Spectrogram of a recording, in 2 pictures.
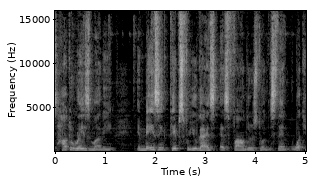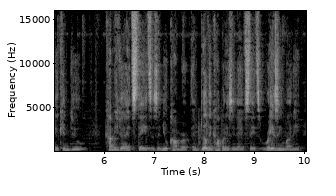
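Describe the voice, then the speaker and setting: A man's voice: medium pitch, a little mellow, roomy sound. A man hosting a podcast interview from his home studio, talking casually with many fillers and restarts. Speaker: podcast host.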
